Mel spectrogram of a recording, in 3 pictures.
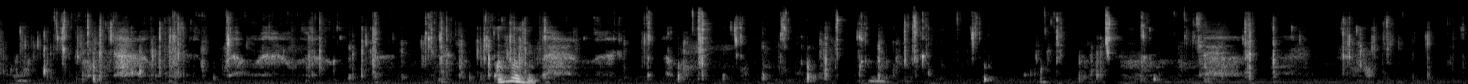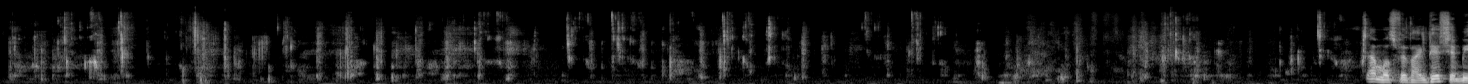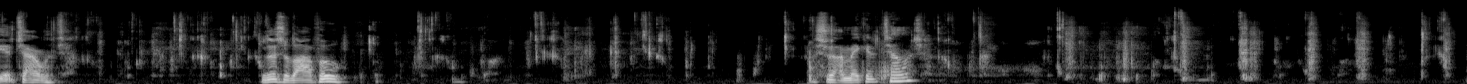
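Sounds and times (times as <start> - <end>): person chewing crunchy chips: 0.0 - 28.4, 29.6 - 44.0
wet mouth sounds: 0.0 - 28.4, 32.9 - 44.0.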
